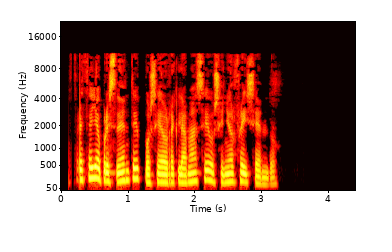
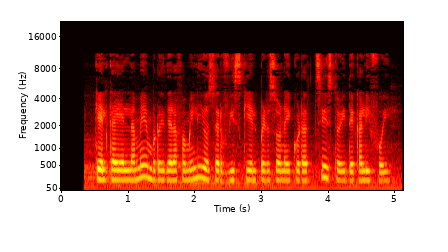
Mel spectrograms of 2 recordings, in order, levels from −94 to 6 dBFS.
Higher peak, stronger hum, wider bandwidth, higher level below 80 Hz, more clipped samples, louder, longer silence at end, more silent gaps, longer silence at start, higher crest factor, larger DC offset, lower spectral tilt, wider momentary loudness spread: first, 0 dBFS vs -10 dBFS; neither; about the same, 11.5 kHz vs 11.5 kHz; second, -60 dBFS vs -52 dBFS; neither; first, -15 LUFS vs -27 LUFS; first, 1.2 s vs 0 s; neither; about the same, 0.25 s vs 0.35 s; about the same, 16 dB vs 18 dB; neither; about the same, -4.5 dB/octave vs -5 dB/octave; about the same, 8 LU vs 6 LU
